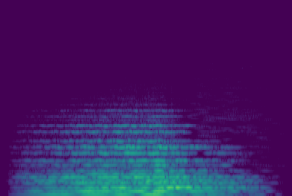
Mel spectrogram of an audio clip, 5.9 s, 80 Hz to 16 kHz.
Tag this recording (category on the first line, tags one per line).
Instrument samples > Synths / Electronic
1lovewav
80s
analog
analogue
cinematic
electronic
sound-effect
synth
